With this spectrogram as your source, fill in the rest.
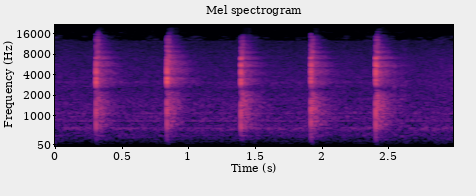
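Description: Five crisp, sharp clicks of a Titleist Pro V1 golf ball being tapped in a sound test, evenly spaced about half a second apart, close and fairly quiet against a near-silent background.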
